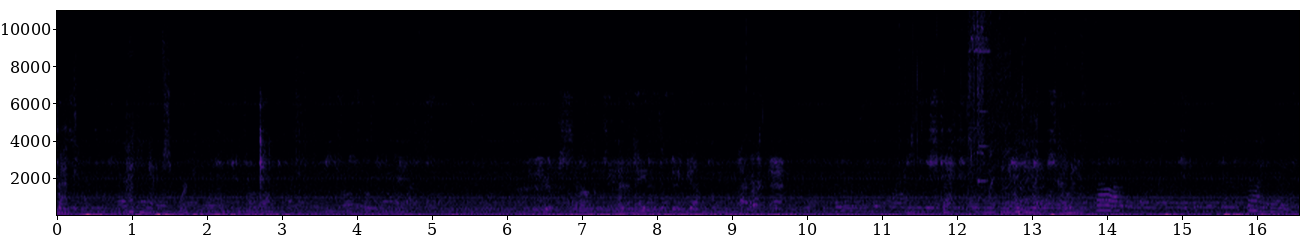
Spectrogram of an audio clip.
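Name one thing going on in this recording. A young woman talks casually into a nearby microphone.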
